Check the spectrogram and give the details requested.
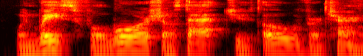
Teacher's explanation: the rough pattern of the syllables in this line is that every other syllable has a stress to it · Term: iambic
